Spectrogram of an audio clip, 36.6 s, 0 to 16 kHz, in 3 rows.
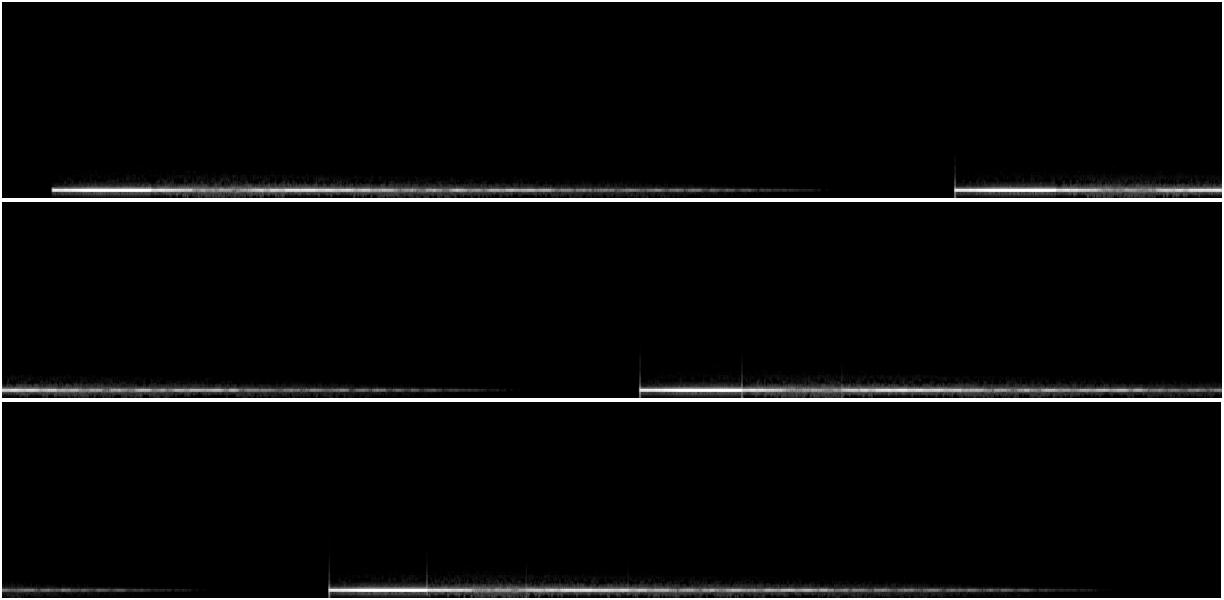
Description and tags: Sonar (tuned to F)
1khz tone edited with audacity with a big amount of echo and reverb to sound like a sonar from a submarine.
1000hz, 1kHz, beep, echo, electronic, F-Tuned, ping, reverb, reverberant, reverberating, signal, sonar, submarine, underwater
